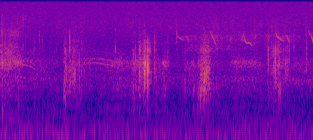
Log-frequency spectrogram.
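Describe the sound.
Footsteps during a walk, a few separate soft steps with short crunchy transients spaced unevenly over a steady low background, with no talking.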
